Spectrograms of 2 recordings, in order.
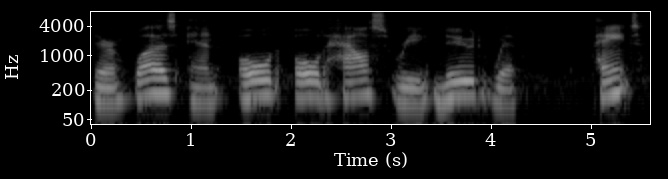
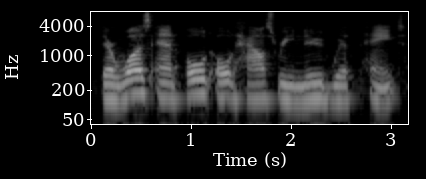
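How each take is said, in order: First: Very slow scansion, pausing before a stressed "paint"; halting, beat-marking verse reading; scanning the meter. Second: Slow, measured verse with every beat audible; deliberate syllable-by-syllable reading; syllable-counting reading. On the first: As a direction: draw out each syllable of "old house renewed with". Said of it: "let's go ahead and, and scan". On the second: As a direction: count out the beats of "old house renewed with paint". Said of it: "let's count the number of syllables". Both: Shown as a demonstration.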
